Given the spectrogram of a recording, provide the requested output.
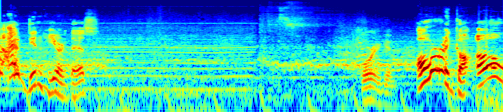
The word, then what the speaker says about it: Oregon: Oregon. Oh, Oregon's yo. pronounced like origin with a hard G.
